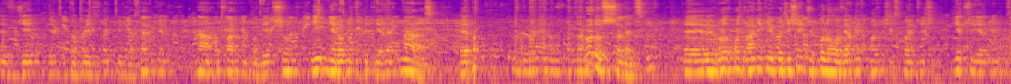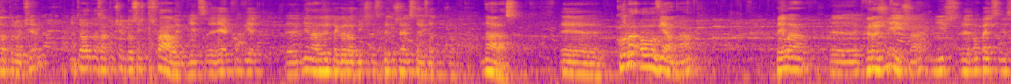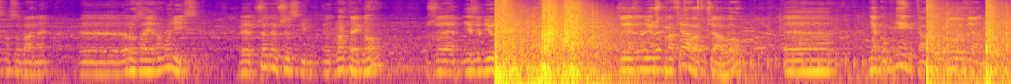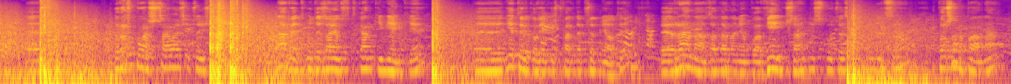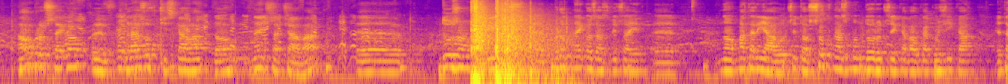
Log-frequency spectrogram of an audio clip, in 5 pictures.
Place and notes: The biggest battle of Napoleon's east campaigne which took place in Warmia region (former East Preussia).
